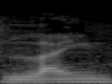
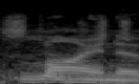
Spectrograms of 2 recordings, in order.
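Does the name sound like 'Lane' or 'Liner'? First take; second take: Lane; Liner. First: The name is said like 'Lane'. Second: The name is said like 'Liner'. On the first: This is how it reads to English speakers. "I think to us it reads" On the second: This is how Finnish speakers say it. "I know the Finns pronounce this uh"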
